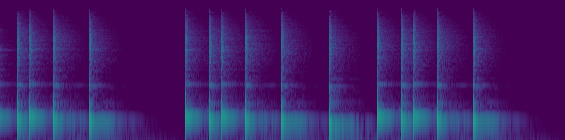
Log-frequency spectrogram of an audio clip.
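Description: Background music: a drum-only passage of pitched, tom-like hits that ring down, played in short rhythmic groups with a brief break about two seconds in.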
